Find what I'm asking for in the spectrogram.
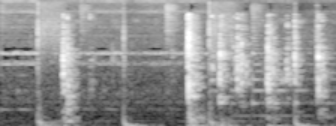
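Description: Close, quiet clicks of typing on a computer keyboard, about a dozen keystrokes in short irregular bursts with brief pauses, with no voices.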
